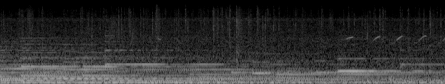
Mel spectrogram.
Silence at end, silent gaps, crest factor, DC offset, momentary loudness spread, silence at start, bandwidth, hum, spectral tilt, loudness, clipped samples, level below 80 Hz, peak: 0 s; none; 14 dB; under 0.1%; 6 LU; 0 s; 18 kHz; none; -6 dB/octave; -30 LUFS; under 0.1%; -40 dBFS; -14 dBFS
